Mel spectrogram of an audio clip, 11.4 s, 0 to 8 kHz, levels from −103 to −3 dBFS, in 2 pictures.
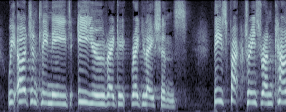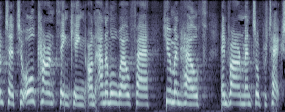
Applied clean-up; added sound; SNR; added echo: none; none; none; none.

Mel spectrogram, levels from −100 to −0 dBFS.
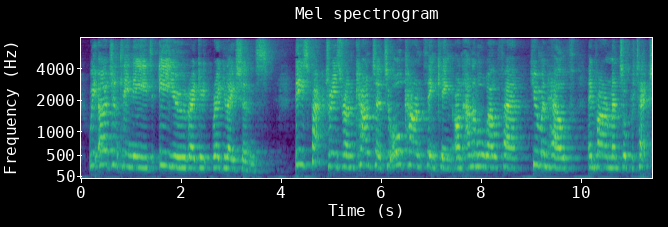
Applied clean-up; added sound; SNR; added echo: none; none; none; reverberation time 0.9 s.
